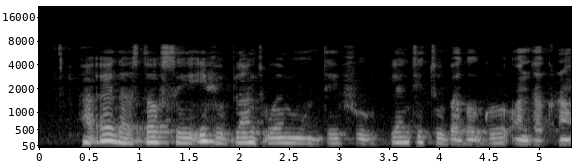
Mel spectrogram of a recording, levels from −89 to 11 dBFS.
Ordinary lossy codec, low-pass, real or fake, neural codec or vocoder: none; 7.2 kHz; fake; vocoder, 22.05 kHz, 80 mel bands, Vocos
